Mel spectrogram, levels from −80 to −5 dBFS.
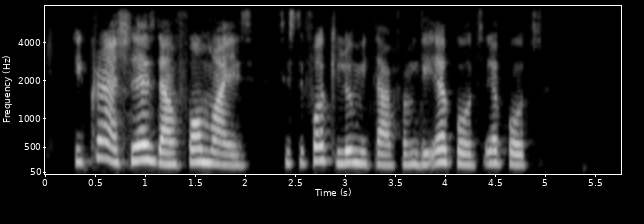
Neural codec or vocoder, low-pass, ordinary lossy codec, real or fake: codec, 16 kHz, 2 kbps, FreqCodec, larger model; 7.2 kHz; none; fake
